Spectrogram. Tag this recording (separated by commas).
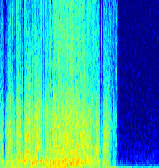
Squeak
